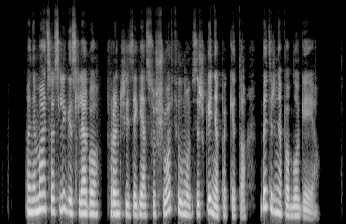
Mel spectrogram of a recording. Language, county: Lithuanian, Vilnius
